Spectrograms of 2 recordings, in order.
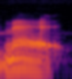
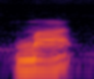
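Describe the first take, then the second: First: The vowel sounds like the one in 'cat'. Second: The vowel sounds like the one in 'cot'. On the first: The speaker calls it wrong. "It's not Matt" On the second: The speaker calls it right. "It's Mott"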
